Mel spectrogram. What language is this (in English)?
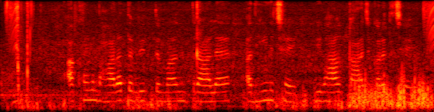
Maithili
